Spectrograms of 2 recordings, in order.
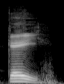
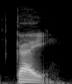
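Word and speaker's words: كيف: lagi menthobi kita lanjut Kai ini lain hati-hati jangan sampai key tapi Kai ya karena akan berbeda nanti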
